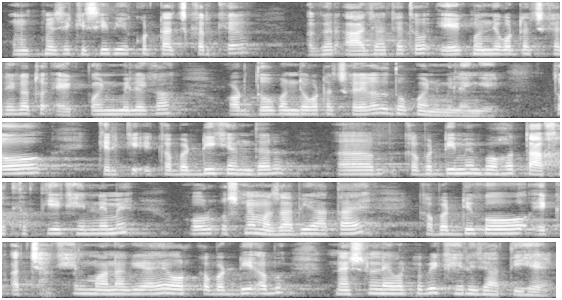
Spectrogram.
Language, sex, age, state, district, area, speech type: Urdu, female, 30-45, Delhi, Central Delhi, urban, spontaneous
